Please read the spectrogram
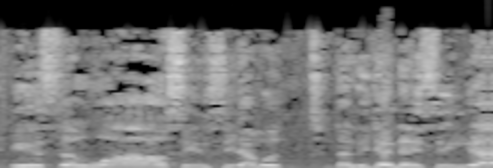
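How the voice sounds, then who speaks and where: With music in the background, a man with a high voice speaks at a moderate pace and fairly even intonation. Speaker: reaction video host. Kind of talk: casual reaction commentary. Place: home room. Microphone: earbuds.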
